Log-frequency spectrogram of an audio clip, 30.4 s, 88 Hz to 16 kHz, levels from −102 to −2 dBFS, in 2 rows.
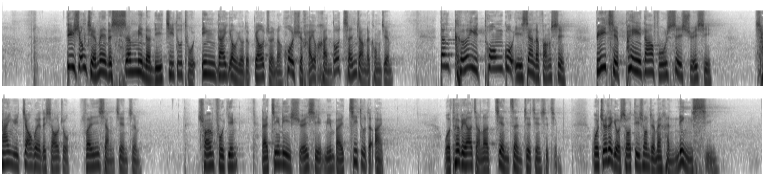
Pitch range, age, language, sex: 120-175 Hz, 50-69, English, male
